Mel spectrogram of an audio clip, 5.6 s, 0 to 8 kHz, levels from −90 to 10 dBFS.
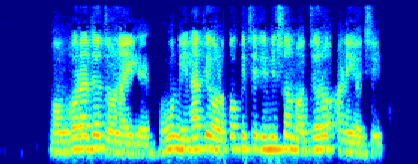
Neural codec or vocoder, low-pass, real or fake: none; 7.2 kHz; real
